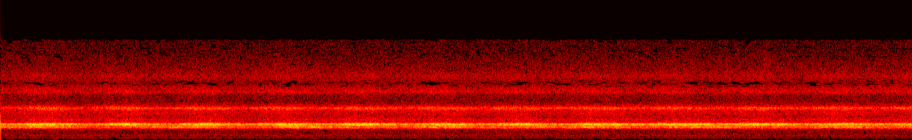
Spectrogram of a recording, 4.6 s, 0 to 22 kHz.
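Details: Snowy tree crickets chirping at night, the temperature judged around 79 degrees: a continuous high, bell-like trill with softly blurred pulses repeating quickly and evenly.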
